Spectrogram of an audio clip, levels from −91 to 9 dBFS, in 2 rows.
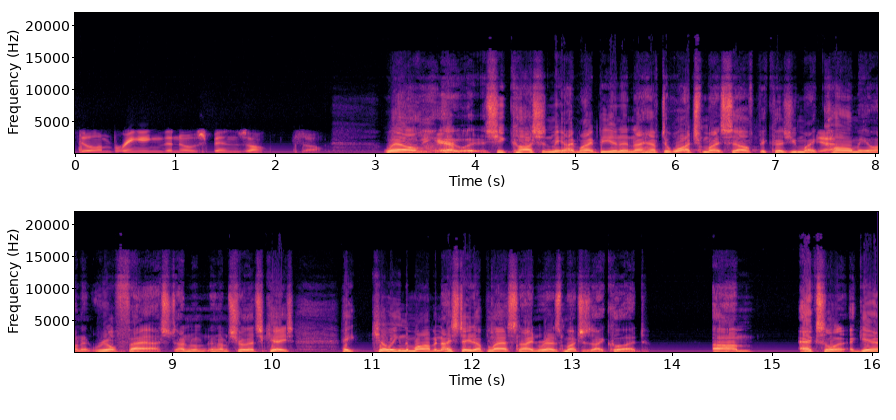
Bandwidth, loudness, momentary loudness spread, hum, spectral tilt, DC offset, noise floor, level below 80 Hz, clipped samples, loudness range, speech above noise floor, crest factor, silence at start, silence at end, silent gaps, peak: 16 kHz; -17 LUFS; 11 LU; none; -4.5 dB/octave; under 0.1%; -51 dBFS; -52 dBFS; under 0.1%; 3 LU; 35 dB; 14 dB; 0.05 s; 0 s; none; -4 dBFS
